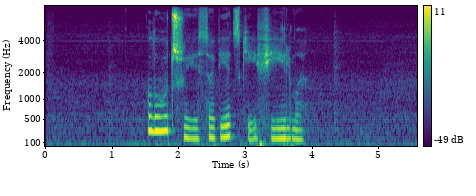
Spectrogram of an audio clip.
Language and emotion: Russian, sad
